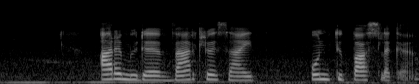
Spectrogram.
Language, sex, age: Afrikaans, female, 20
